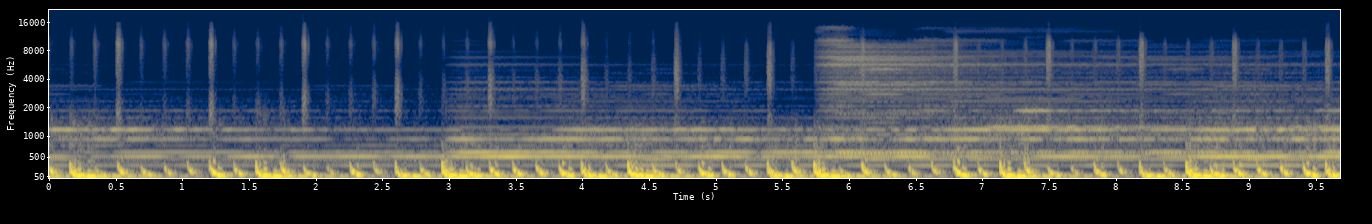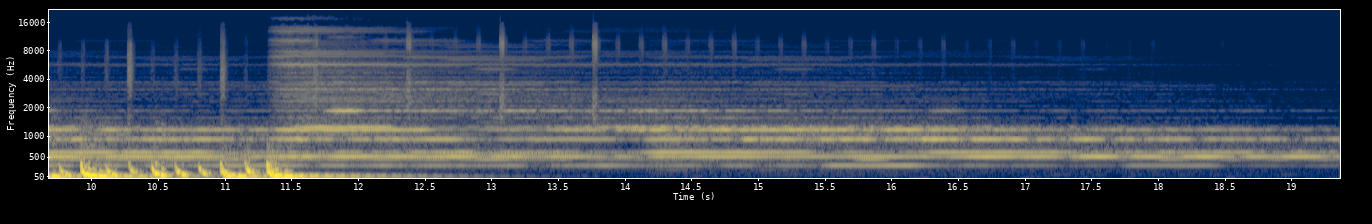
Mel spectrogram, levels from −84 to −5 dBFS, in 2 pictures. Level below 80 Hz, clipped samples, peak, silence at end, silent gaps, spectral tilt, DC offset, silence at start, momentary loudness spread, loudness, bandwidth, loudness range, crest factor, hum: -16 dBFS; under 0.1%; 0 dBFS; 0 s; none; -7.5 dB/octave; under 0.1%; 0 s; 17 LU; -14 LUFS; 14 kHz; 13 LU; 12 dB; none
